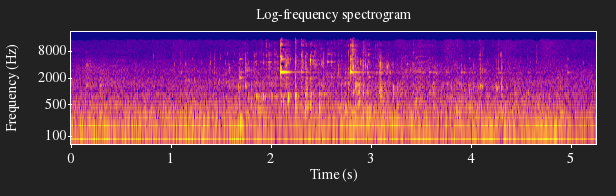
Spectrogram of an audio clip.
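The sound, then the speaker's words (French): Iced water pours from a carafe into a glass at a table in a Greek restaurant or bistro, a steady splashing trickle with a few faint clinks partway through. “Le serveur vient de m'apporter, comme toujours dans les restaurants ou dans les bistrots grecs, quand on s'attable, il vous apporte soit un verre d'eau, soit une carafe d'eau glacée.”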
